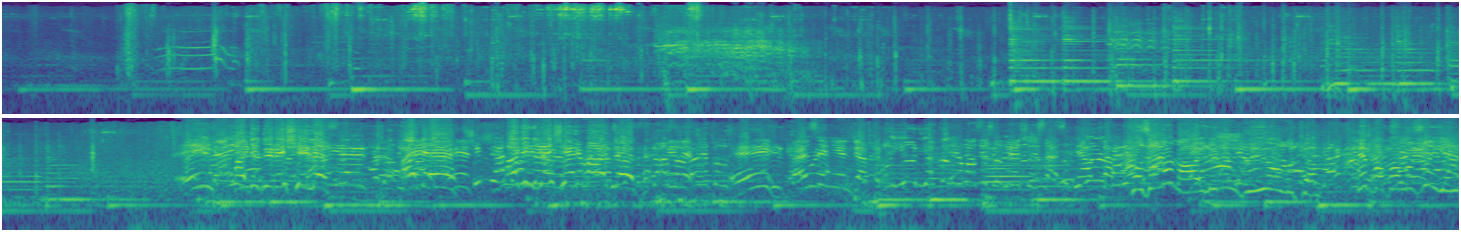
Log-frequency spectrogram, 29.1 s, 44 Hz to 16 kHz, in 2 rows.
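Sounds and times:
horse hooves clip-clopping: 0:00.0 - 0:29.1
horse neighing and whinnying: 0:06.4 - 0:08.3, 0:11.0 - 0:11.8.

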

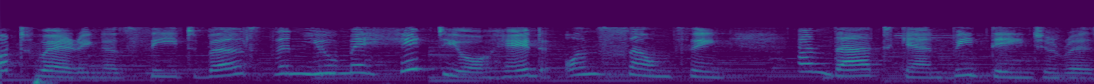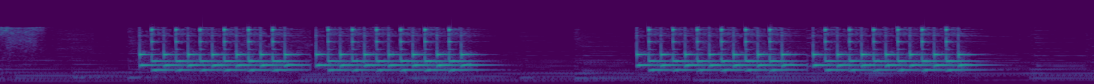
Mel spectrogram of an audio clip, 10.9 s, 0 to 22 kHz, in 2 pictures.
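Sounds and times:
speech: 0:00.0 - 0:07.3
mobile phone ringing with warbling electronic trills in a car: 0:06.2 - 0:08.0, 0:08.7 - 0:10.5.

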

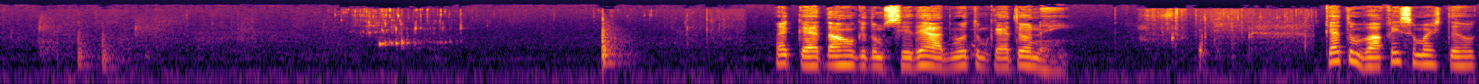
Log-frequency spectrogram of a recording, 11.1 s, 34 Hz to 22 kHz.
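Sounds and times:
water poured for drinking trickling: 0:02.5 - 0:03.6
speech: 0:05.8 - 0:08.1, 0:10.0 - 0:11.0.

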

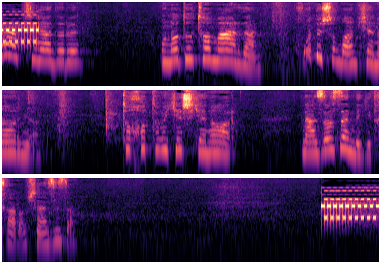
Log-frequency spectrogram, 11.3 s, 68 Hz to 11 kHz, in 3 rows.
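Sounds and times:
telephone ringing with loud electronic tone: 0:00.0 - 0:00.5, 0:10.7 - 0:11.3
faint hum: 0:00.0 - 0:11.3
speech: 0:00.4 - 0:00.9, 0:01.6 - 0:04.3, 0:05.0 - 0:06.2, 0:06.8 - 0:08.4.

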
